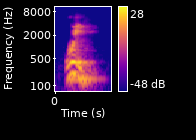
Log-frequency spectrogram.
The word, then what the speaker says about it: oui: Oui, oui, Es como si tuviera oui.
